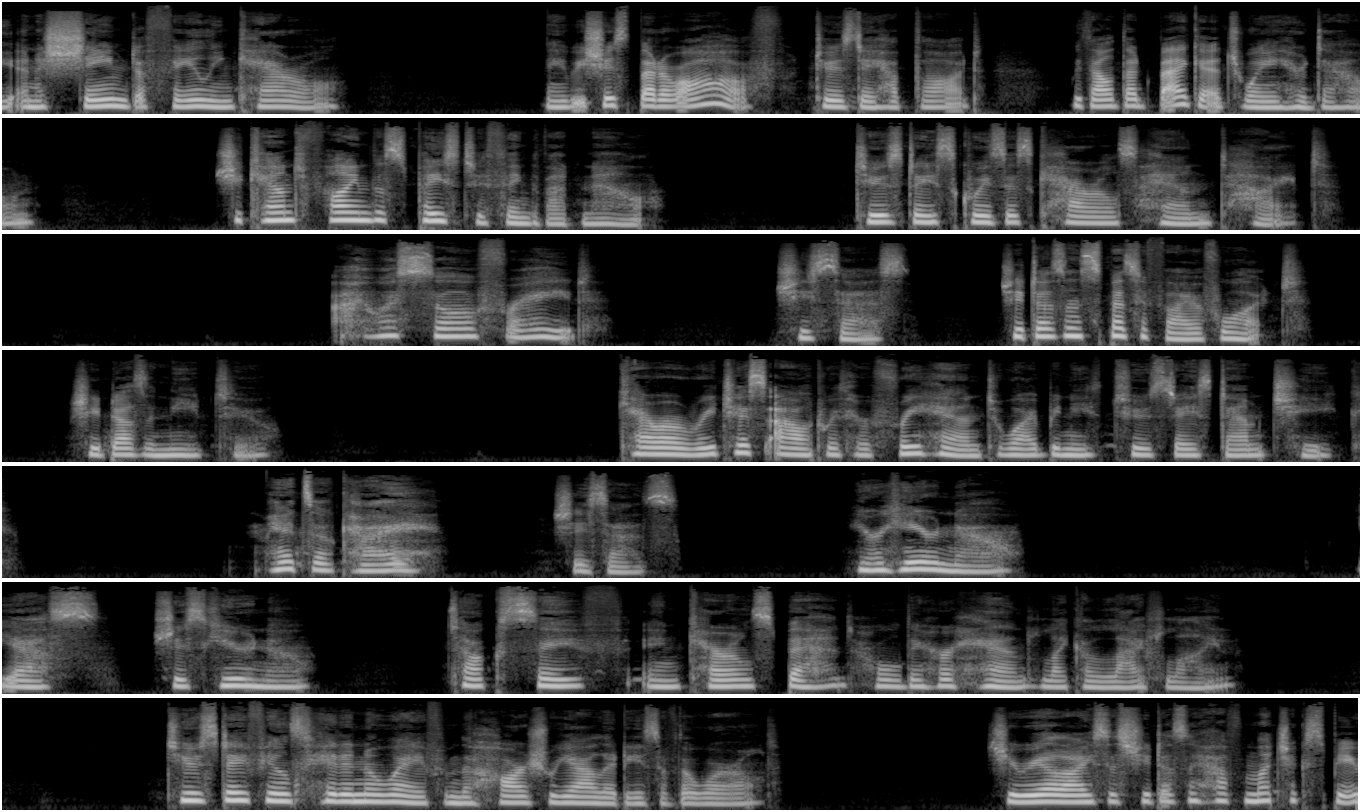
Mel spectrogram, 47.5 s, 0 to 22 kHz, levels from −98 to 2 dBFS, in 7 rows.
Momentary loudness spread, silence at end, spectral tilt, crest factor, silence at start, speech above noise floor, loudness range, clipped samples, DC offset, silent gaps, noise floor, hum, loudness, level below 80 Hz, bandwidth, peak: 14 LU; 0 s; -4.5 dB/octave; 24 dB; 0 s; over 61 dB; 6 LU; under 0.1%; under 0.1%; none; under -90 dBFS; none; -30 LUFS; -72 dBFS; 18.5 kHz; -8 dBFS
